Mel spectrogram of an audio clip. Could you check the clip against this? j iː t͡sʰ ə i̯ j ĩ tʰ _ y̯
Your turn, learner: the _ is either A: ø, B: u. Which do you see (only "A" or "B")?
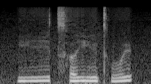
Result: B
